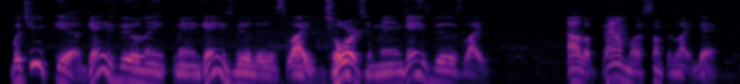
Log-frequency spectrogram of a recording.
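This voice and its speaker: A man at a fairly quick pace, big swings in loudness, very clean recording with a silent background. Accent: American. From South Florida, Pompano. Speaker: sports fan co-host. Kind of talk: casual chat. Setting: livestream watching game.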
